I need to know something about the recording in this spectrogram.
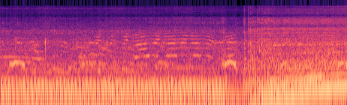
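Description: A portable pump engine idles with a low rumble nearby.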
